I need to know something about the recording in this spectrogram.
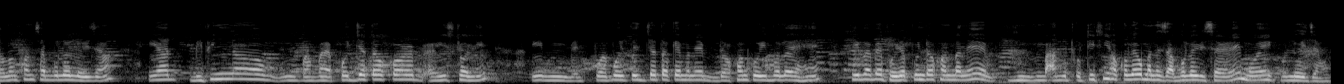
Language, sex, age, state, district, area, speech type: Assamese, female, 45-60, Assam, Udalguri, rural, spontaneous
